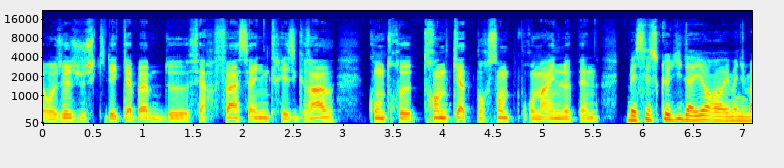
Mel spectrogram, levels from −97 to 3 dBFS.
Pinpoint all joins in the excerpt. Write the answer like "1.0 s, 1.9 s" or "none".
5.7 s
